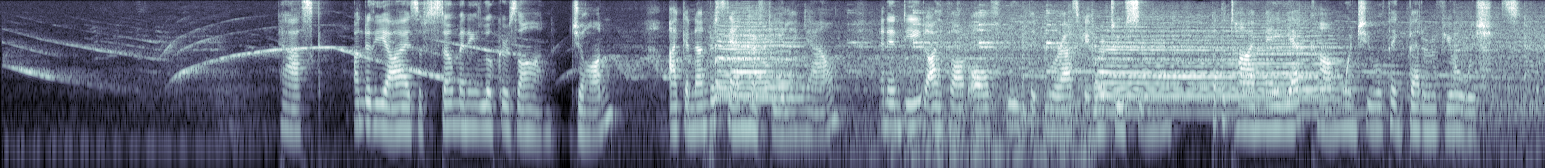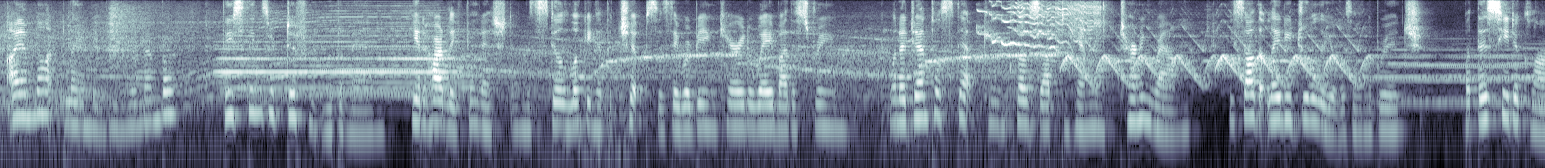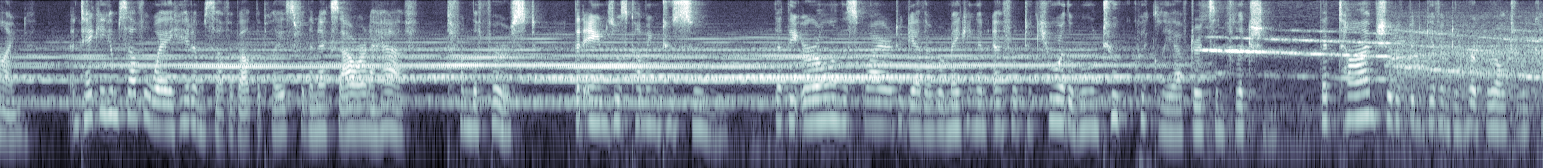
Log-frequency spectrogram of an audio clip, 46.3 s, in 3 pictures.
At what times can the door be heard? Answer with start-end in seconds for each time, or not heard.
25.2-26.6.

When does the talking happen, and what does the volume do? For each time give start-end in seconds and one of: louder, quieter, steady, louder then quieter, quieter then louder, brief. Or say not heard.
2.8-46.2 steady.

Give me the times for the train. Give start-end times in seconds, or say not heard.
7.0-21.8.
